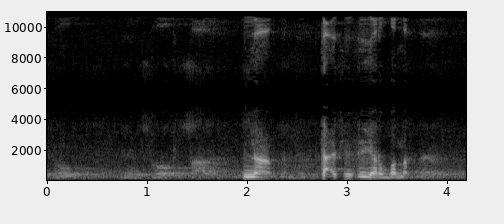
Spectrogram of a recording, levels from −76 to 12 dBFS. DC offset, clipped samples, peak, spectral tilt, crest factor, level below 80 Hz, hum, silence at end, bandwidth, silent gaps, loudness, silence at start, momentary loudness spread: under 0.1%; under 0.1%; 0 dBFS; -4.5 dB/octave; 24 dB; -58 dBFS; none; 0 s; 11 kHz; none; -23 LUFS; 0 s; 20 LU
